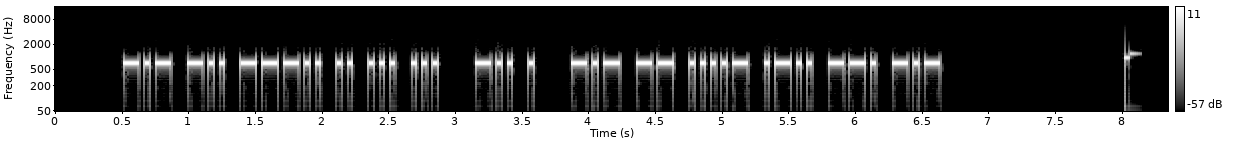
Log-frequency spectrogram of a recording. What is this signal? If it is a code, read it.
Morse code, heard as a keyed tone, about 30 wpm, 690 Hz. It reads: KD8ISS DE KM4LGK
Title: USA Callsign DE Callsign - 6 Characters - 30wpm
